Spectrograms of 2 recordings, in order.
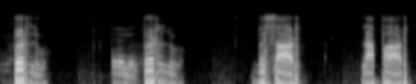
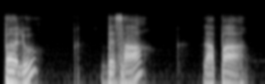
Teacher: in spoken Malay, we make it silent. We don't pronounce the R.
